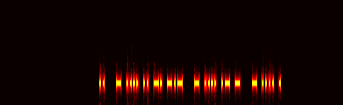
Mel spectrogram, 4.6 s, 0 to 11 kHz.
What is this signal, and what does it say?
Morse code, heard as a keyed tone, about 53 wpm, 700 Hz. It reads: I THINK THAT THE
